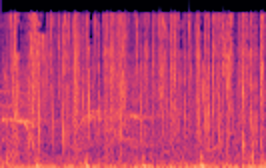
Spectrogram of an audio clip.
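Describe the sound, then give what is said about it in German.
Wrapping crinkles and crunches steadily as a package is unpacked, a dense, continuous crackle of handled packaging with no pauses. “Dann fangen wir jetzt mal an mit dem Auspacken.”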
